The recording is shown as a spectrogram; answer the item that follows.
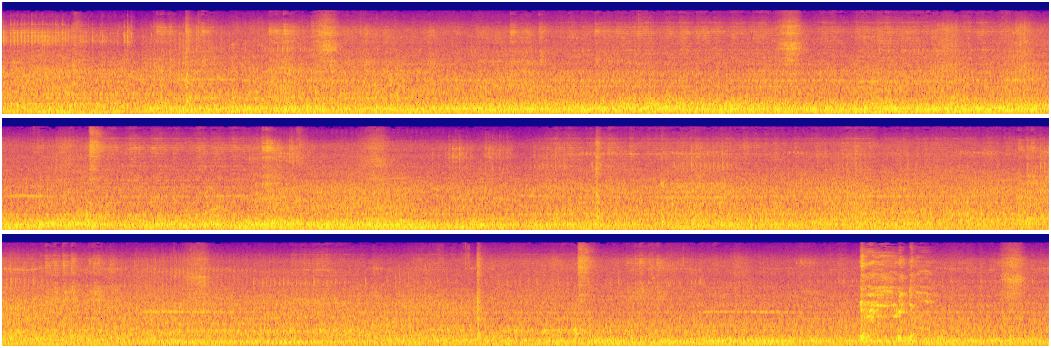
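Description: Steady engine and road noise of a moving single-deck bus heard from inside the passenger cabin, with a few short sharp clicks and rattles and a louder knock near the end.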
